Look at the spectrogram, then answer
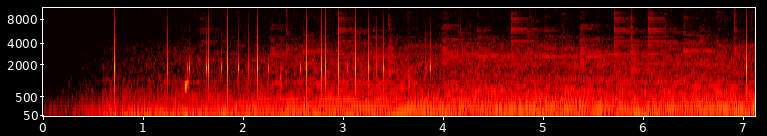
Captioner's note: guitar music; typing sounds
